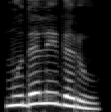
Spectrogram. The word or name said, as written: ಮುದಲೆಕರು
